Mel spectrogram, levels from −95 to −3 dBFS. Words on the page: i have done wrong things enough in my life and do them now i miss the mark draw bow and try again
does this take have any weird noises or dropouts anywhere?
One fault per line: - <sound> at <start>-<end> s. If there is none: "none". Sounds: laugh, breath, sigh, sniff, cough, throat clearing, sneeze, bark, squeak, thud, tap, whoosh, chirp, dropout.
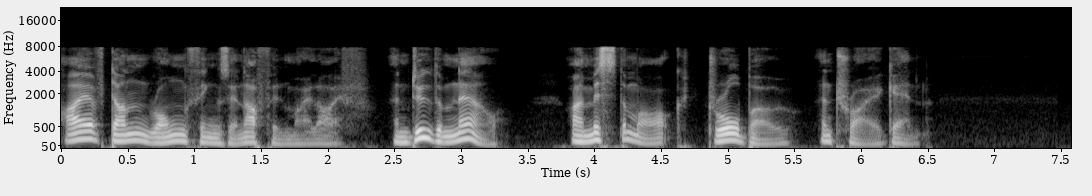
none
